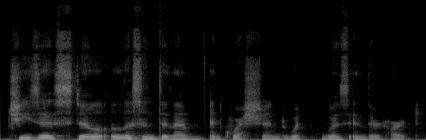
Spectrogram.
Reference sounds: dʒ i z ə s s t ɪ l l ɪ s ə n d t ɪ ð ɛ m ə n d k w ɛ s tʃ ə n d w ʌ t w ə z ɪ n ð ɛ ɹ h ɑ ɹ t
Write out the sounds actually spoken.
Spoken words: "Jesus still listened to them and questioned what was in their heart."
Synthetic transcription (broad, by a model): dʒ i z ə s s t ɪ l l ɪ s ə n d t ɪ ð ɛ m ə n k w ɛ s tʃ ə n d w ʌ t w ə z ɪ n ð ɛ ɹ h ɑ ɹ t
